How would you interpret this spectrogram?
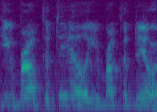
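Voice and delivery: high, put-on confrontational voice; indignant mock accusation, pitched well up. Nami confronts Arlong over the broken deal, mock accusing. Acting out character confronting villain.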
